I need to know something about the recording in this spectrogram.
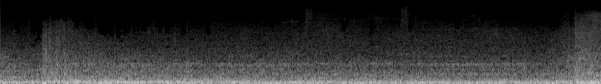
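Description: Water rushes down a waterfall with a low, steady roar.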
